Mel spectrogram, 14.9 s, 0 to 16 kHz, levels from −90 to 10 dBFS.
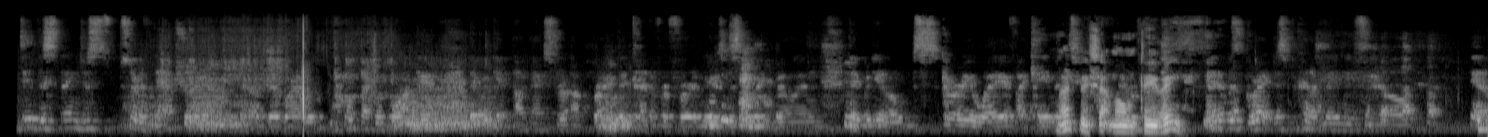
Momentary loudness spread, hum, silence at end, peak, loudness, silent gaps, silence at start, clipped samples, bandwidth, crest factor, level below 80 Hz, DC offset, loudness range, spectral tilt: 17 LU; none; 0 s; 0 dBFS; -32 LUFS; none; 0.2 s; under 0.1%; 11 kHz; 32 dB; -74 dBFS; under 0.1%; 9 LU; -4.5 dB/octave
